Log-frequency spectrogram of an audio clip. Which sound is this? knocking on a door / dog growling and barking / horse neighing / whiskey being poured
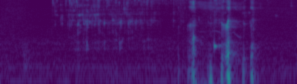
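whiskey being poured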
